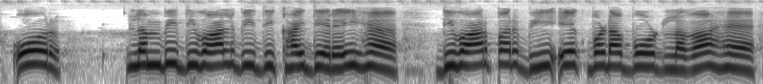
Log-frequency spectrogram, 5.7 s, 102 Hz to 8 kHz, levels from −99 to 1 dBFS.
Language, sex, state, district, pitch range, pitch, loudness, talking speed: Hindi, male, Uttar Pradesh, Shamli, 235-275 Hz, 260 Hz, -15 LUFS, 165 wpm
